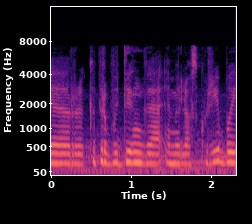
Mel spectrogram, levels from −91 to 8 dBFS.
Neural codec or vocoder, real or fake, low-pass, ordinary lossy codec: none; real; 7.2 kHz; MP3, 48 kbps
